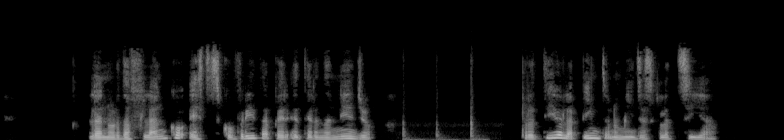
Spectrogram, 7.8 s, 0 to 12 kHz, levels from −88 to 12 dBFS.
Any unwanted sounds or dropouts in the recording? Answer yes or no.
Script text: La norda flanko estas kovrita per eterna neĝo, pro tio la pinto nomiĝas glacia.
yes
